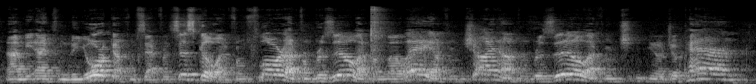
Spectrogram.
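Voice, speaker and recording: A lively male chiropractor in his fifties teaches a live class in a meeting room with a projector screen, animated and jokey, using big hand gestures and quoted voices. His mid-range voice is brisk, picked up by a far camera in the roomy hall with a faint hum.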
